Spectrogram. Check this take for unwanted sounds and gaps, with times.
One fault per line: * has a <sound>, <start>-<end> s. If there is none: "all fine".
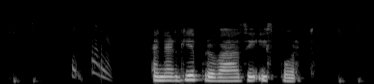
* has a chirp, 0.7-1.1 s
